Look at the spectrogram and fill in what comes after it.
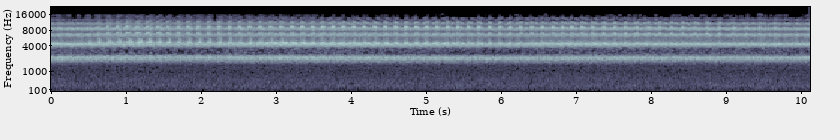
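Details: Many higurashi cicadas calling at once. A bright, high, buzzing ring pulses rhythmically, most clearly in the middle seconds, then settles into a smoother steady tone. Nothing else is audible.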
